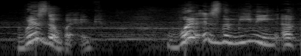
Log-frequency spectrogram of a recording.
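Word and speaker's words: WYSIWYG: supposedly pronounced as wizawig.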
